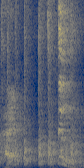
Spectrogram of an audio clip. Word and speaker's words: 갈등: 한자어 리을 받침 뒤에 오는 드스즈고 된소리로 말해. 그래서 갈등 상황이다. 갈등 이렇게 발음을 하는 거죠.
